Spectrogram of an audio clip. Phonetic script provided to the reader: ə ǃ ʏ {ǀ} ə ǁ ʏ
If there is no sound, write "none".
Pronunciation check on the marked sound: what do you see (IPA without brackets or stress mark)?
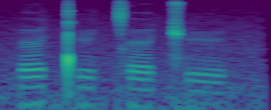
ǀ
